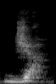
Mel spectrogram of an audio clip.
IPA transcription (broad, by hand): dʒ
